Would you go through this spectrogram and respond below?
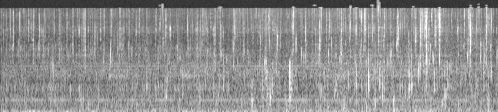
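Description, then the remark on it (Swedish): Water pours steadily into a pot of cooking rice for several seconds, a continuous splashing rush with scattered small bubbling clicks and no voices. “Fyll på med vatten om det behövs.”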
